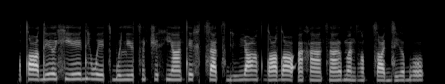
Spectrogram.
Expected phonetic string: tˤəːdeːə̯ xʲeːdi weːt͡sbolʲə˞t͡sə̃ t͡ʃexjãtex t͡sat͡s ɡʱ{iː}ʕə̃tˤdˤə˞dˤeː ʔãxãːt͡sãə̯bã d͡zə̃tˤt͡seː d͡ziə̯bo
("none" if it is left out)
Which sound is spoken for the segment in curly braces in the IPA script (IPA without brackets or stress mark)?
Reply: iː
